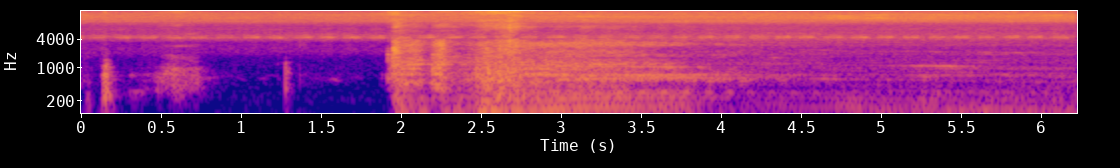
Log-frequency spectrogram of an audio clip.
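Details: Toyota Starlet started after 5 years sitting, with starting spray, fuel pump heard working: quiet clicks, then engine catches and settles into steady low rumbling idle and keeps running; no leaks, normal start and idle.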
